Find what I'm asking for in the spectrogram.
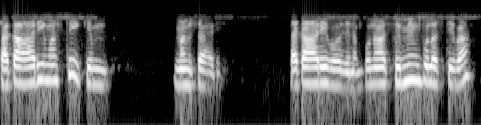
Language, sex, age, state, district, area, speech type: Sanskrit, male, 18-30, West Bengal, Dakshin Dinajpur, rural, conversation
